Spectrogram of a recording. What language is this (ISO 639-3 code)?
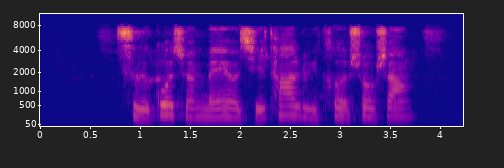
zho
